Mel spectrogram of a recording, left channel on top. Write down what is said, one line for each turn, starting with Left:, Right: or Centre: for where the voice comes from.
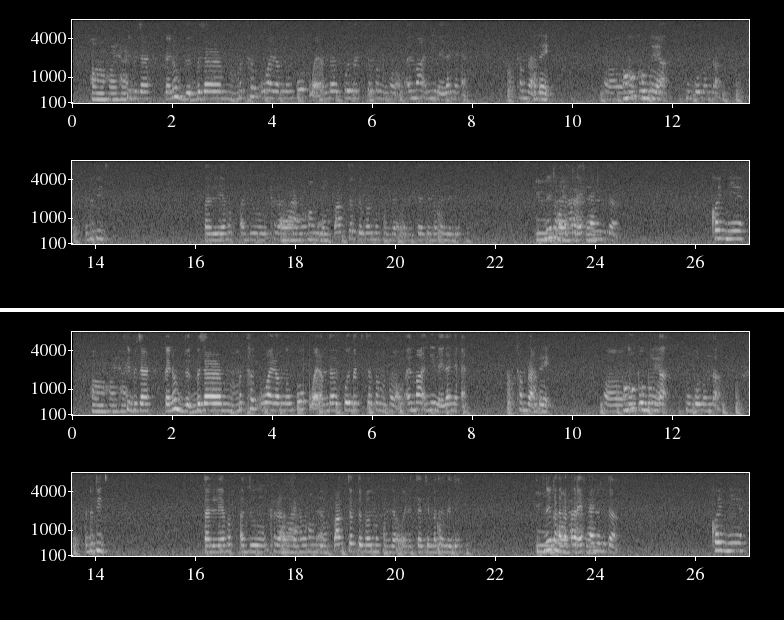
Left: ꯑꯥ ꯍꯣꯏ ꯍꯣꯏ
Right: ꯁꯤꯕꯖꯔ ꯀꯩꯅꯣ ꯕꯖꯥꯔ ꯃꯊꯛ ꯋꯥꯏꯔꯝ ꯅꯣꯡꯄꯣꯛ ꯋꯥꯏꯔꯝꯗ ꯀꯣꯏꯕ ꯆ ꯑꯐꯝ ꯃꯐꯝ ꯑꯃ ꯑꯅꯤ ꯂꯩꯗꯥꯏꯅꯦ ꯈꯪꯕ꯭ꯔꯥ
Left: ꯀꯗꯥꯏ
Right: ꯑ
Left: ꯑꯍ
Right: ꯅꯣꯡꯄꯣꯛꯂꯣꯝꯗ
Left: ꯈꯪꯗꯦ
Right: ꯅꯣꯡꯄꯣꯛꯂꯣꯝꯗ ꯑꯗꯨꯗꯤ ꯇꯜꯂꯦꯕ ꯑꯗꯨ
Left: ꯑꯣ
Right: ꯈꯔ ꯀꯩꯅꯣ
Left: ꯈꯪꯗꯦ
Right: ꯄꯥꯛ ꯆꯛꯇꯕ ꯃꯐꯝꯗ ꯑꯣꯏꯅ ꯆꯠꯁꯦ ꯃꯊꯪꯗꯗꯤ
Left: ꯎꯝ
Right: ꯅꯣꯏ ꯀꯅꯥ
Left: ꯍꯣꯏ
Right: ꯀꯅꯥꯅ
Left: ꯆꯠꯁꯦ
Right: ꯍꯥꯏꯅꯣꯗꯤꯗ
Left: ꯑꯩꯈꯣꯏ ꯃꯤ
